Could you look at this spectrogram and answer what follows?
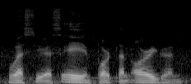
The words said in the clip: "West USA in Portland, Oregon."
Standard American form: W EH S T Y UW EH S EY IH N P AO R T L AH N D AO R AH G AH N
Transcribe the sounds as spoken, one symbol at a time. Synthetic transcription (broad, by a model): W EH S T Y UW EH S EY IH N P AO R T AH N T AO R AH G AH N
